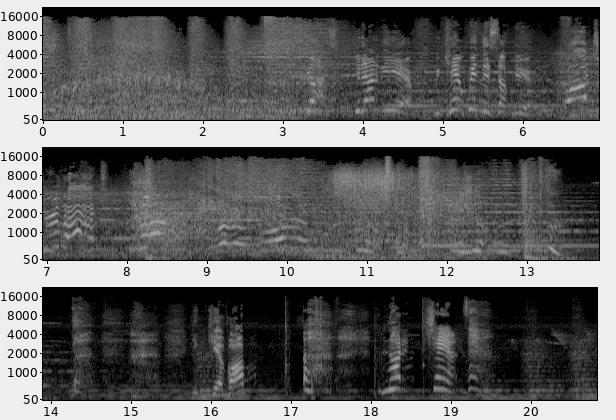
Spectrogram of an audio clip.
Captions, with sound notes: Guys. Get out of the air. We can't win this up here. Roger that. (Grunting) (Panting) You give up? Not a chance.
